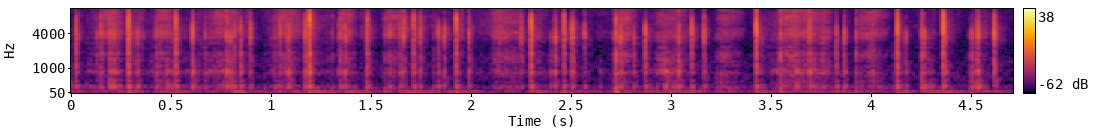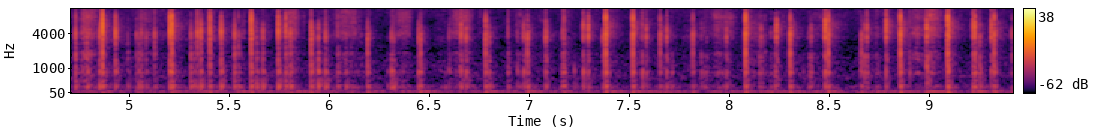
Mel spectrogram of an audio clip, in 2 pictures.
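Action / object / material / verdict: scrape / thin hardboard (fiberboard) panel / hardboard / none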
